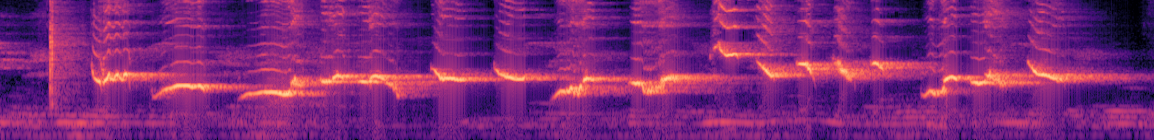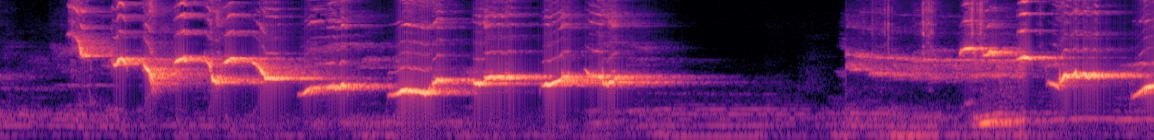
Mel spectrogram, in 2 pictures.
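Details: White-rumped shama responding when provoked with a varied run of rich slurred whistles and chattering notes, pausing briefly before resuming, with a soft low hum beneath.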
